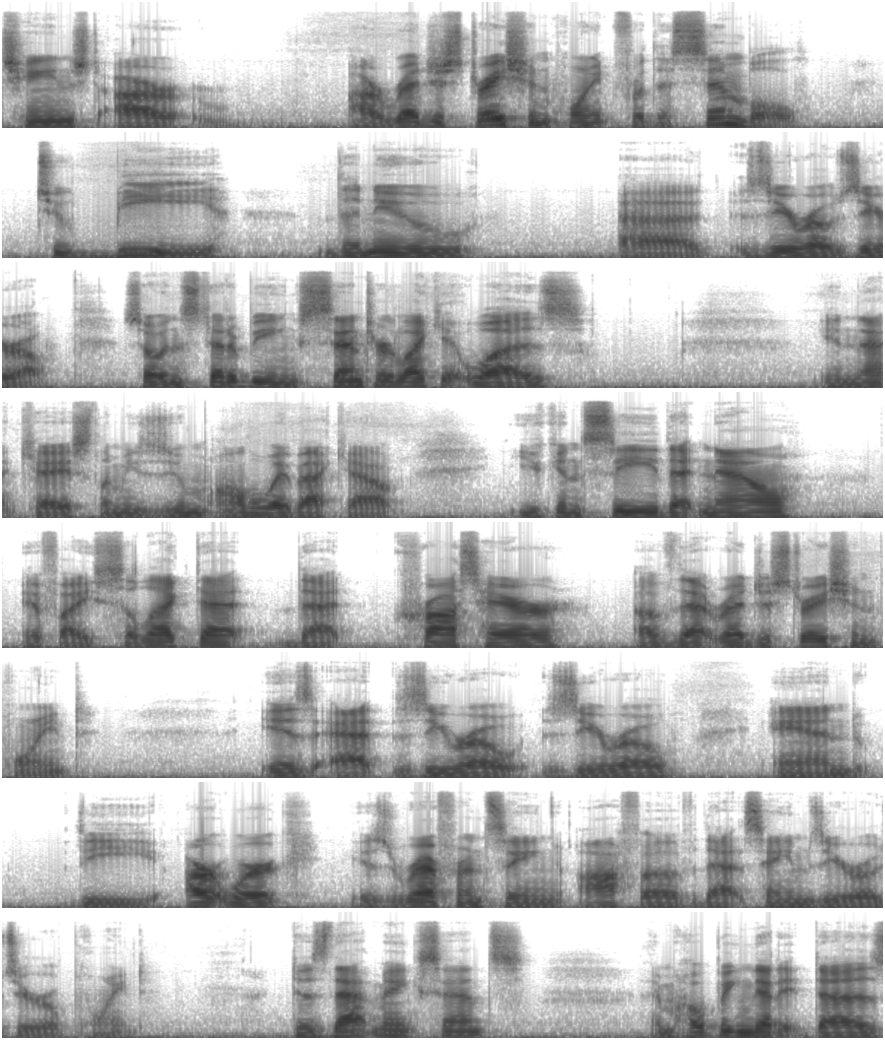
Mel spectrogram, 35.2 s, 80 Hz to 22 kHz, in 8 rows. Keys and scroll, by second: 13.8 super+0.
